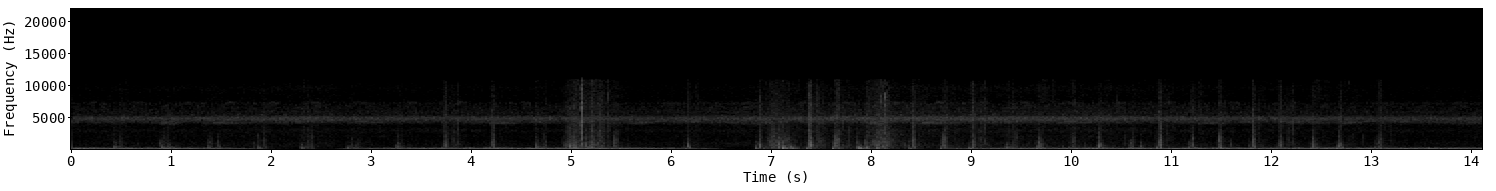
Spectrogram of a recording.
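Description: Footsteps patter quickly on wooden planks.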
